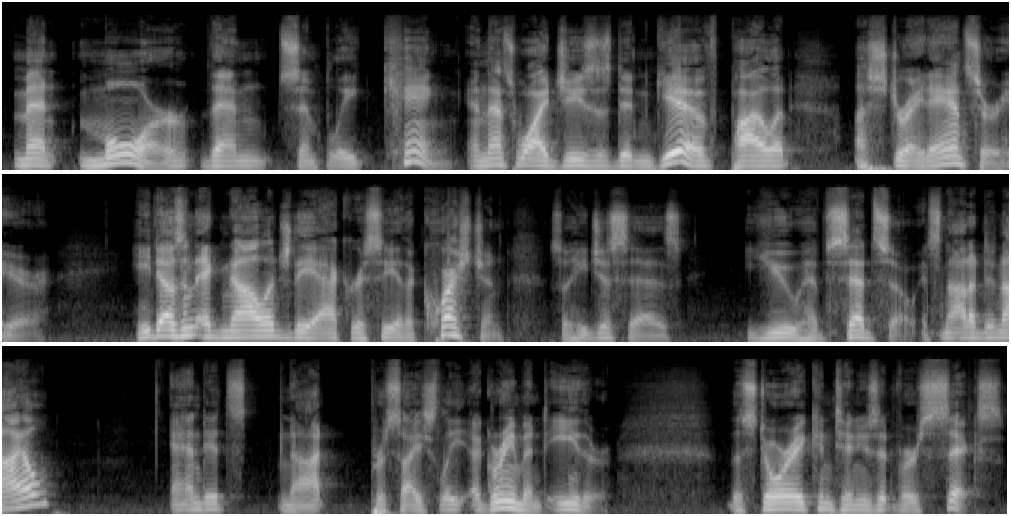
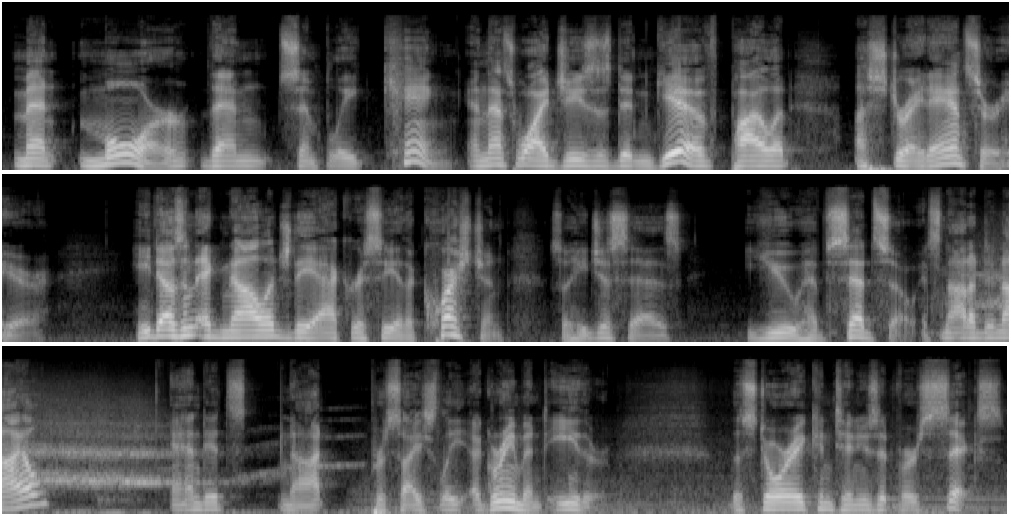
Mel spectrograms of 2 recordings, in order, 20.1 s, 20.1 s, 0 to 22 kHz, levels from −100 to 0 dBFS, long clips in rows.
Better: first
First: none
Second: traffic noise; noticeable; from 13 s on; 20 dB below the speech

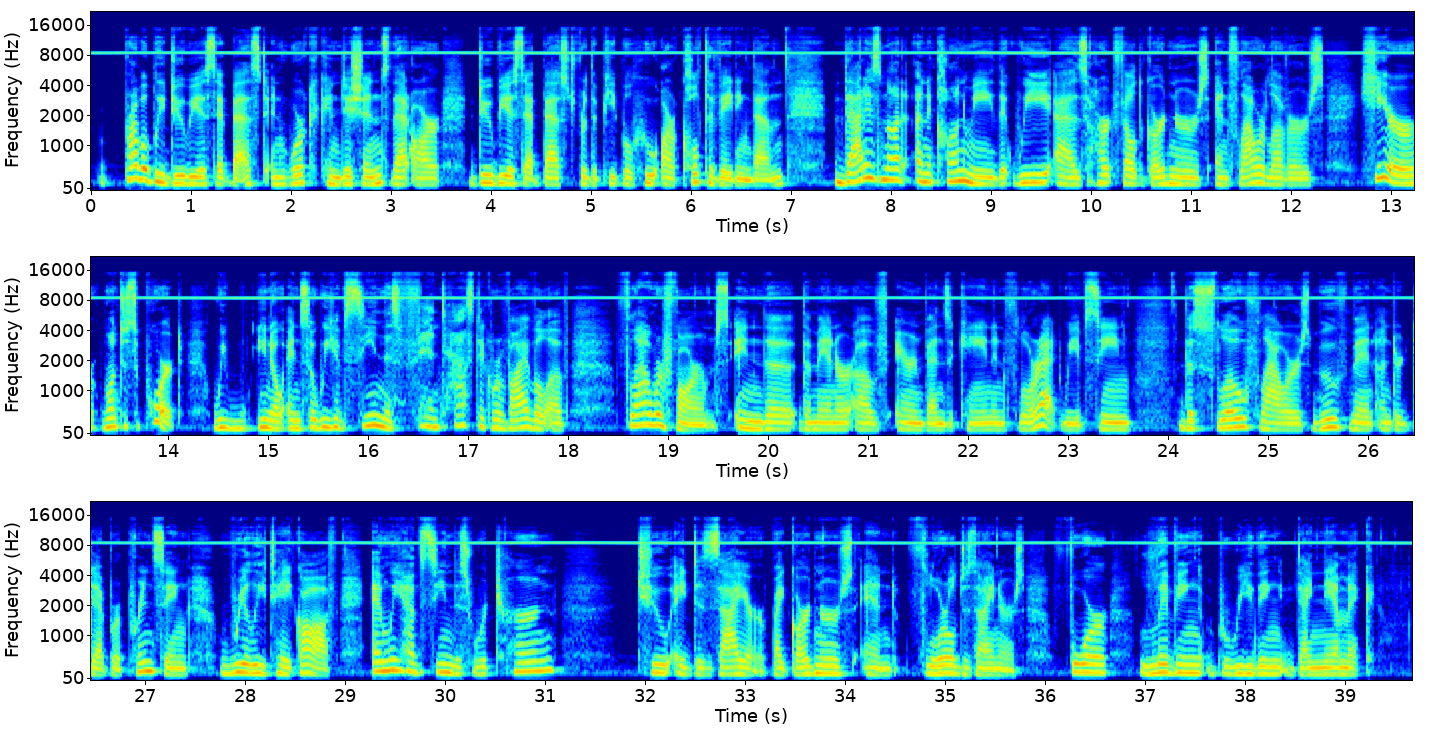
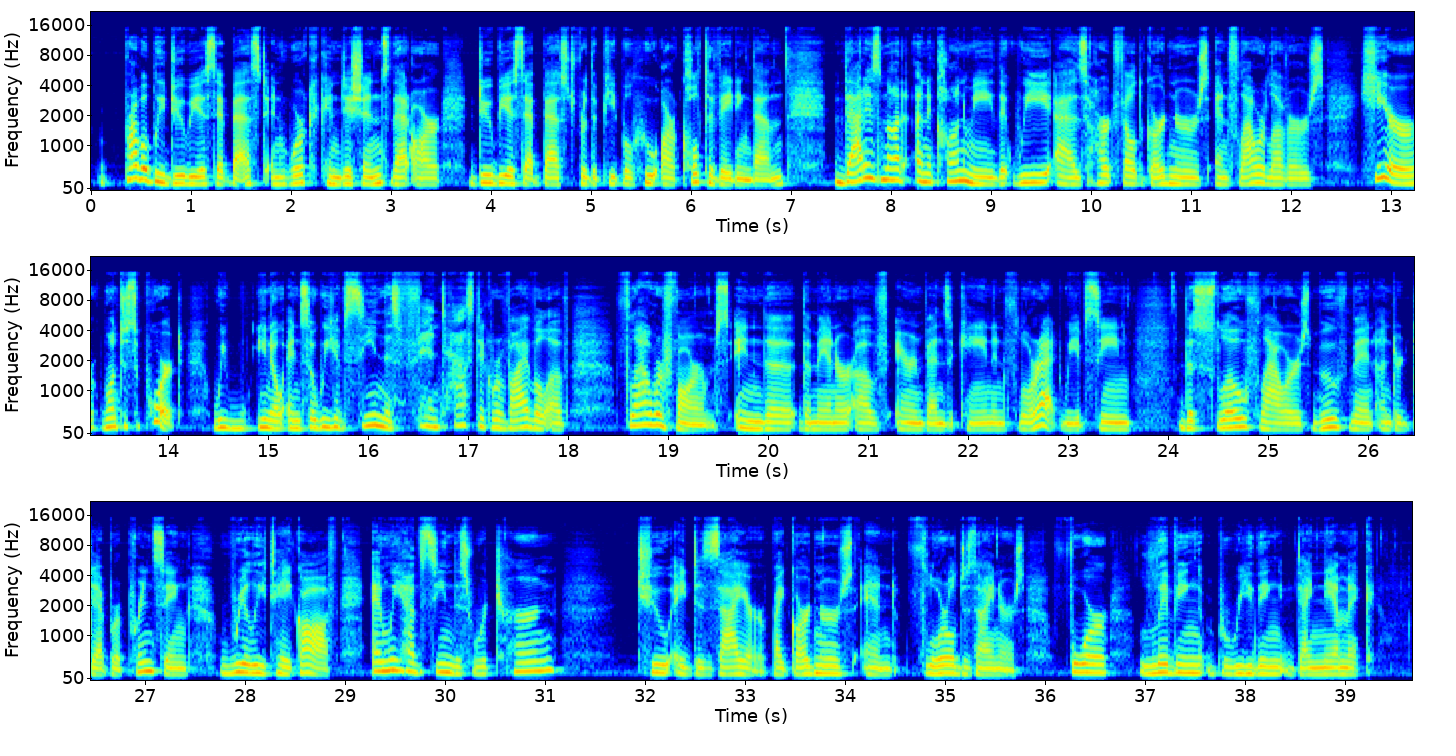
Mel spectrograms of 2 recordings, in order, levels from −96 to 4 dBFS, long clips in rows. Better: second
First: high-pitched whine; noticeable; throughout; 8.5 kHz, 15 dB below the speech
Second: none

